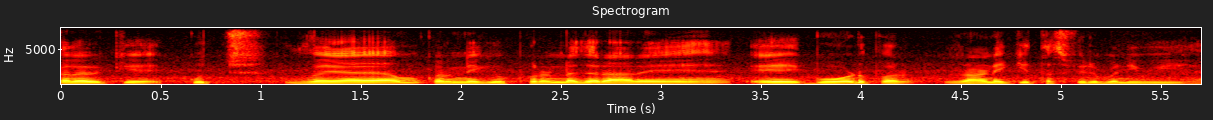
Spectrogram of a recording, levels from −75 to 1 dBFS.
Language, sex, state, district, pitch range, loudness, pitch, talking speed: Hindi, male, Rajasthan, Churu, 115-120 Hz, -16 LUFS, 120 Hz, 210 wpm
